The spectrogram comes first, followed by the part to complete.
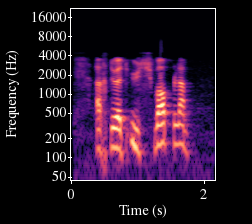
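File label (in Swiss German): "ussschwapple", alsace Haut-Rhin; vin; il déborde d’alcool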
